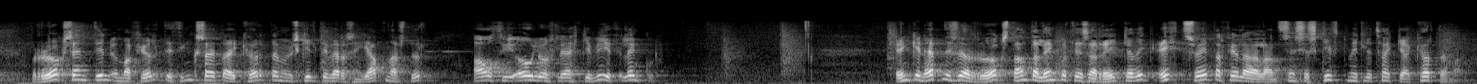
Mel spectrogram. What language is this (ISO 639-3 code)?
isl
